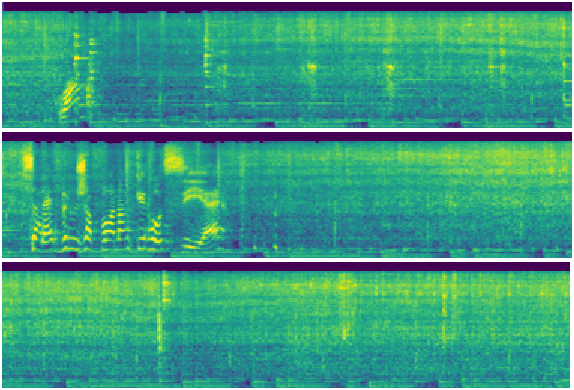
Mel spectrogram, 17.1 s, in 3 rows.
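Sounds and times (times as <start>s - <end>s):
food sizzling in a frying pan: 0.0s - 17.0s
spoon stirring in a pan: 2.0s - 5.9s.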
